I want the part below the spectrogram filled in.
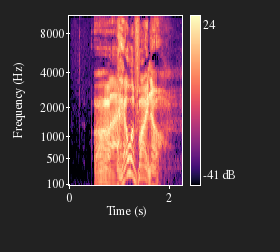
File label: getting revived, voice, biker; Left 4 Dead 2; survivor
